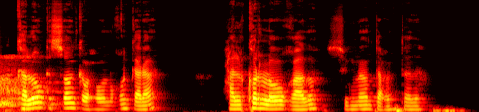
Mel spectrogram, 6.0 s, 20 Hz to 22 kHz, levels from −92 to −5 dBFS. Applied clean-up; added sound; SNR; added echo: classical method log-MMSE.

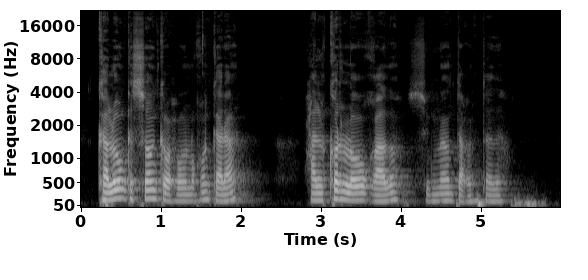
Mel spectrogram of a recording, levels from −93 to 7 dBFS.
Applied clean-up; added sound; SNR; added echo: none; none; none; none.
